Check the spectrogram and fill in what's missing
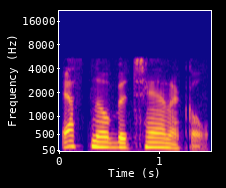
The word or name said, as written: ethnobotanical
